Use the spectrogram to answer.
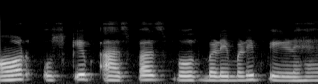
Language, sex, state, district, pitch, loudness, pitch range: Hindi, female, Haryana, Jhajjar, 195 Hz, -18 LUFS, 190-210 Hz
